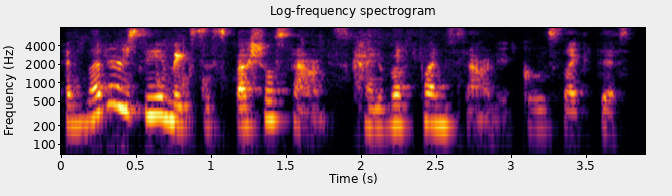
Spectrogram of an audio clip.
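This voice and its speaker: A woman teacher reading and giving lesson instructions to young children in a singsong, simple, deliberate way. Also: mid-range voice, sing-song, dark tone, breathy edge, muffled recording. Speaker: early-years teacher.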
